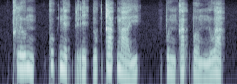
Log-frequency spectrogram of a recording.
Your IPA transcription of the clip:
kʰ l ɯ˥˩ ŋ | k u˥˩ k̚ n e˨˩ k̚ p r i˨˩ t̚ l u˦˥ k̚ t a˦˥ k̚ m a˩˦ j | p ɯ˨˩ ŋ k a˥˩ k̚ p ɤː˨˩ m n u˥˩ a̯

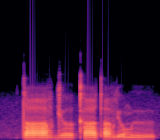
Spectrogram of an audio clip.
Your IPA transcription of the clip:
t aː v ɡʲ ɤː kʰ a tʼ a v ɾʲ o m ɯː

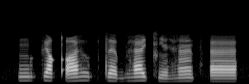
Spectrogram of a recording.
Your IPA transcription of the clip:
ŋ ʊ˧ k ɛ˧ qʼ æ˨˥ ɦ ʊ˧ k t ɛ˧˩ bʱ æ˦˥ t͡ɕ ẽ˩ ɦ æ̃˦˥ t͡sʼ æ˧

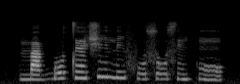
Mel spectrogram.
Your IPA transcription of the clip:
m a˨ ɡ͡b o˧ t ɛ̃˧ ʃ i˦ n i˧ f u˨ s u˨ s ĩ˨ k ũ˨

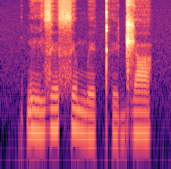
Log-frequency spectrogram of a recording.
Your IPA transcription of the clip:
ɗ ĩ˨ z ɪ˦ s ɪ˦ m e˨ kʰ ɪ˨ d͡ʒ a˦

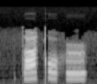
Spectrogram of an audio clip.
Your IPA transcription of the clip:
t a ǃ ɔ x ə˞

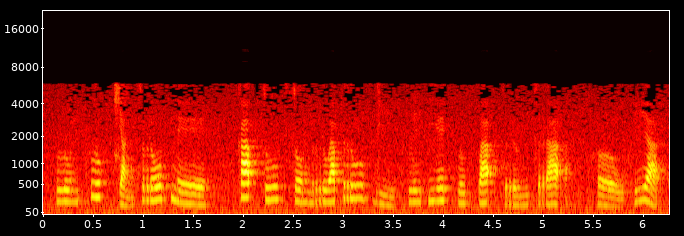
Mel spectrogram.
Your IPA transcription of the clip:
l u˧ n pʰ l u˥˩ k̚ t͡ɕ a˩˦ n t r oː˦˥ p̚ n eː˧ | k a˥˩ p̚ t uː˦˥ k̚ t o˧ m r u˦˥ a̯ p r uː˥˩ p̚ d iː˨˩ pʰ l i˦˥ ʔ j e˥˩ k̚ l u˦˥ k̚ w a˥˩ ʔ k r ɯ˦˥ ŋ k r a˥˩ ʔ | pʰ ɤː˨˩ w h i˥˩ a̯

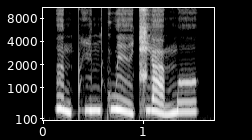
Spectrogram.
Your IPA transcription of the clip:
ə˥˨ n pʰ i˦ n k w e˥˨ ɪ̯ t͡ɕ j ä˥˨ m ɤ˦

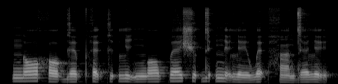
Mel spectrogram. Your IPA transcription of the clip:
n ɔ˦ h ɔ˨ ɡ ɛ˨ pʰ ɛ̰˦˨ k ɪ˦ ʔ l ḭ˦˨ ŋ ɔ˦ p ɛ˦ ʃ ʊ˦ ʔ d ɪ˦ ʔ n ḛ˦˨ l e˨ w ɛ˦ ʔ h ã˨ d ɛ˦ l ḛ˦˨

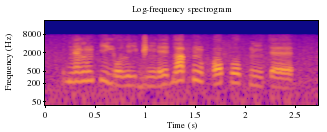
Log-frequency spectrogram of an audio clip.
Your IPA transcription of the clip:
d ɛ̃˦ l ũ˦ k i˦˨ j o˨ l i˨ d͡ʒ ĩ˨ ɾ e˧ d a˦ f ũ˦˨ h ɔ˨˦ f o˧ k͡p ĩ˨ t ɛ˨

